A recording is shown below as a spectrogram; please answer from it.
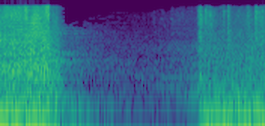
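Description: Film-trailer battle sound effects: the loud rushing tail of an explosion fades away about half a second in. A brief hush follows, then a loud low rumble swells back in near the end.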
